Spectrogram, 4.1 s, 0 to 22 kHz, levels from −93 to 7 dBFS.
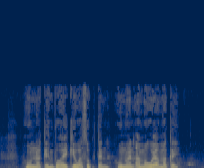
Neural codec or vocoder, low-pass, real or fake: none; 10.8 kHz; real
